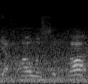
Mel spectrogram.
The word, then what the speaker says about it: Yahweh Shaphat: Alright, as the world knows it as the valley of Jehoshaphat, when you understand what Yahweh Shaphat means, which is how you say it properly, it means Yahweh being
